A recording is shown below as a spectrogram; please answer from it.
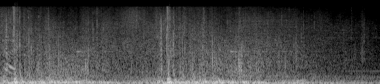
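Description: Spell explosions from the Confringo and Incendio charms in Hogwarts Legacy: a steady low rumble with several blunt booms and bursts, the strongest near the middle, loud and close, with no talking.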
